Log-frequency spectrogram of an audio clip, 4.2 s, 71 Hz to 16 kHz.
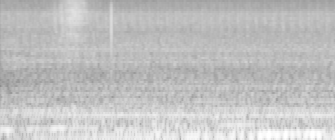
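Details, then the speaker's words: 1992 Acura NSX idling during a pre-purchase inspection, now at the right tailpipe: steady even low exhaust burble with no pops, misses or backfires; normal healthy idle. "right same as before just a quiet there for a second so we can listen and also look at the way the emission is burning"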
